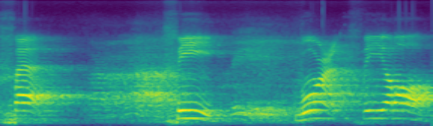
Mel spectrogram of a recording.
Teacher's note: huruf tha lidahnya keluarkan dari gigi serinya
